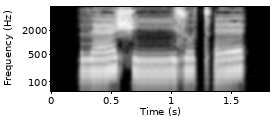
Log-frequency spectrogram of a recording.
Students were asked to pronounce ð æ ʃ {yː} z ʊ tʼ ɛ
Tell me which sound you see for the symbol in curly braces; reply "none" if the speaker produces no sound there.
iː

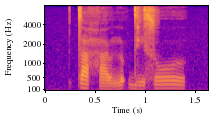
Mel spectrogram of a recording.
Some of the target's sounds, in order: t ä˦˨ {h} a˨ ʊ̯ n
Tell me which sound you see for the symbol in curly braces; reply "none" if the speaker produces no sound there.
h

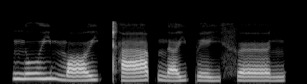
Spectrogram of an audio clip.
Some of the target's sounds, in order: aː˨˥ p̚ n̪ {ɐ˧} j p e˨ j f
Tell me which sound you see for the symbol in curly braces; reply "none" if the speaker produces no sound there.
ɐ˨˥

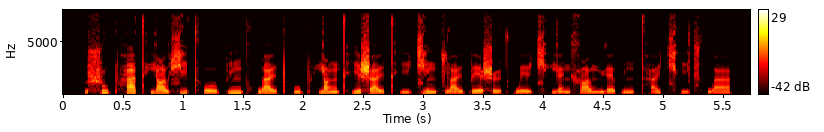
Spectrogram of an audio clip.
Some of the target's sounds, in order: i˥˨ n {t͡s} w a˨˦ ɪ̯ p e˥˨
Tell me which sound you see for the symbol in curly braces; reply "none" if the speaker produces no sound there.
t͡s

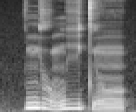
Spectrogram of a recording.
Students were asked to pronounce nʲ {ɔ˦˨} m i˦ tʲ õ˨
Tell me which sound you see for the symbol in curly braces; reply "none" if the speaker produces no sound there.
o˦˨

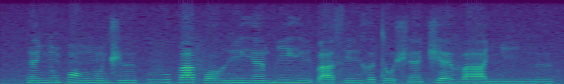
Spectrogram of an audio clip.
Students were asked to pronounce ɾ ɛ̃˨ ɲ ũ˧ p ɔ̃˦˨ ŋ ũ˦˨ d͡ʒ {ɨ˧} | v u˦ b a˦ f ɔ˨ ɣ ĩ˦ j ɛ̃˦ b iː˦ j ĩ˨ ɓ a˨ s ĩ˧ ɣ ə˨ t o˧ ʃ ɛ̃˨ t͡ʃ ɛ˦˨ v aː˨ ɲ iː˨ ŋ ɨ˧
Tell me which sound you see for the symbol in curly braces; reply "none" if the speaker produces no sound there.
ɨ˦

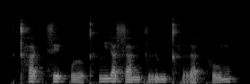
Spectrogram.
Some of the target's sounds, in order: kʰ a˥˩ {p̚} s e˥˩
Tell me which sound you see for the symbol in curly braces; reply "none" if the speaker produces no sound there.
k̚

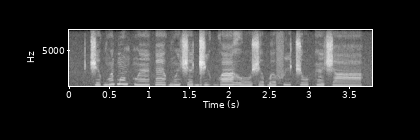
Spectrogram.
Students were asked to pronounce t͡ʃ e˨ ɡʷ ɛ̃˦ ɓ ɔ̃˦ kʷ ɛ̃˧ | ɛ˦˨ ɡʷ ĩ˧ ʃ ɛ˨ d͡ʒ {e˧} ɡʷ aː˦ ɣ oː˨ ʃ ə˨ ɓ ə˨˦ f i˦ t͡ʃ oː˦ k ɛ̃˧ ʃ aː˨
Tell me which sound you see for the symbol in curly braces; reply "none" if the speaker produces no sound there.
i˧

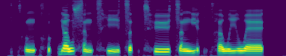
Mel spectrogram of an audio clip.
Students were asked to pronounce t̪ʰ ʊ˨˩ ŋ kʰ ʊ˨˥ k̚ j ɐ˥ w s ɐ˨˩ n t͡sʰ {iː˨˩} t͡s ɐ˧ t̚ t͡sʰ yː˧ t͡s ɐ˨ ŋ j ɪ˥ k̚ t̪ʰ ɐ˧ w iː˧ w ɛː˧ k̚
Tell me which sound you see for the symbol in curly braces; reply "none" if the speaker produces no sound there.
iː˨˩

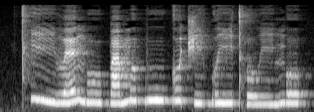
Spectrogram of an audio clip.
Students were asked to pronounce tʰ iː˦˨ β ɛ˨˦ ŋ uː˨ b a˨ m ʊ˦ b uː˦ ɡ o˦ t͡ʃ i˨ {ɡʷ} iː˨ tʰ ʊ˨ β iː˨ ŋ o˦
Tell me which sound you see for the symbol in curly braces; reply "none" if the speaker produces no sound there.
ɡʷ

